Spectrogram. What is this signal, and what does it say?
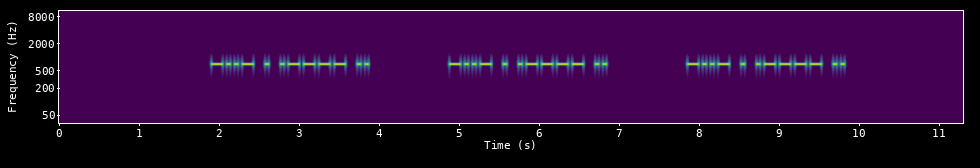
Morse code, heard as a keyed tone, about 25 wpm, 700 Hz. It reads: XE1I XE1I XE1I
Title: DXCC-100 Call Signs - 4 Characters - Repeated 3x - 25wpm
